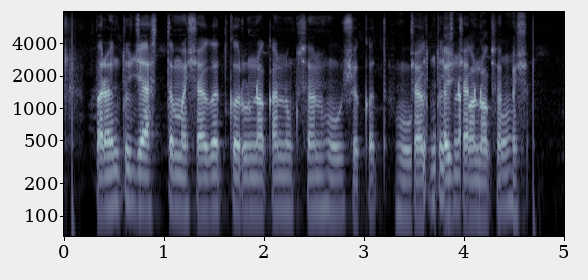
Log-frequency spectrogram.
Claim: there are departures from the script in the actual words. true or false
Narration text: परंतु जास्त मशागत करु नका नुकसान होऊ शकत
true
